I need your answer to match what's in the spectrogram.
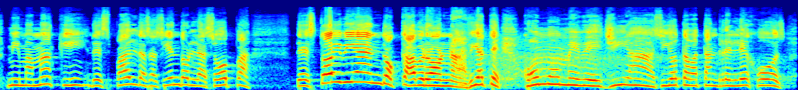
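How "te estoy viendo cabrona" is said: mock mom's loud warning; mother calling out. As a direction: bark it across the room like mom. Mother scolding from afar.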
